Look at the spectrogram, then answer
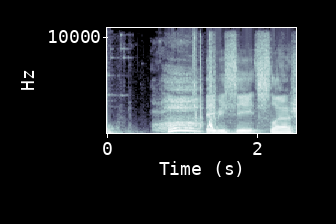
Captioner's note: Dr. Jordan sighs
